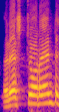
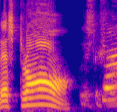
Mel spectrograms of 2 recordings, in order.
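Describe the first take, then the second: First: रेस्टोरेंट in three syllables, sounding the final "rent"; common pronunciation. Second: रेस्टोरेंट as "res-traw" with a nasal vowel, no t; nasal French-style ending. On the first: Teacher quotes how students often say it, common pronunciation. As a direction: say रेस्टोरेंट with a full hard t at the end. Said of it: "जैसे अक्सर आप बोलते हो". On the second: Teacher models the actual pronunciation, nasal French-style ending. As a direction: push the end of रेस्टोरेंट into the nose. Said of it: "ऐसे जोर दो थोड़ा नाक पे". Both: Shown as a demonstration.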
